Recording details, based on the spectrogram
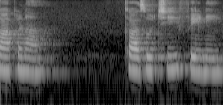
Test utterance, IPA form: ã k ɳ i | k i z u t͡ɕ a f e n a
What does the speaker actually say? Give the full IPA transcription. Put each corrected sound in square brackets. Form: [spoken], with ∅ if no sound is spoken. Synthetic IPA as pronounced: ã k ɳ [a] | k [a] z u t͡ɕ [i] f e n [i]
